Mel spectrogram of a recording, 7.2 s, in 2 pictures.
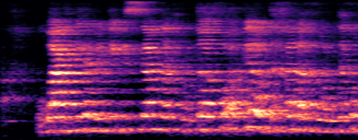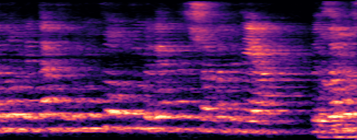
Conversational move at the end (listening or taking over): listening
